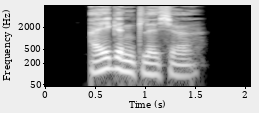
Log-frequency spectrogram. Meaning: inflection of eigentlich: 1. strong/mixed nominative/accusative feminine singular 2. strong nominative/accusative plural 3. weak nominative all-gender singular
- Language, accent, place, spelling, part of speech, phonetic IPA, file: German, Germany, Berlin, eigentliche, adjective, [ˈaɪ̯ɡn̩tlɪçə], De-eigentliche.ogg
